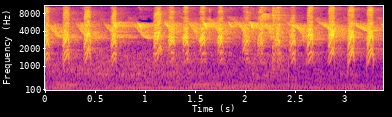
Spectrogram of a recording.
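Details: Little spiderhunter song: a fast series of sharp, high chirps repeated several times a second, some with short down-slurred whistles, over a faint low hum.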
